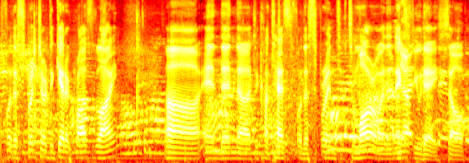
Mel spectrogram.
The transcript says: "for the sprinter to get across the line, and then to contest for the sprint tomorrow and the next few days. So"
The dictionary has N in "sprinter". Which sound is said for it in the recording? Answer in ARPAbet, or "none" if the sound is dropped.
N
